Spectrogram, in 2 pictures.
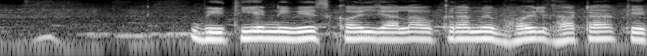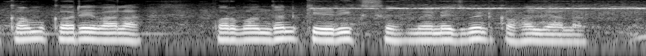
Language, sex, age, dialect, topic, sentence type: Bhojpuri, male, 25-30, Southern / Standard, banking, statement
